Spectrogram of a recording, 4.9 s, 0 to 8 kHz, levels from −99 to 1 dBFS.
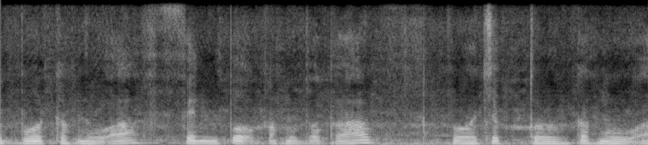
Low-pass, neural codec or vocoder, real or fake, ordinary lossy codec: none; codec, 16 kHz, 4 kbps, FreqCodec, smaller model; fake; none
